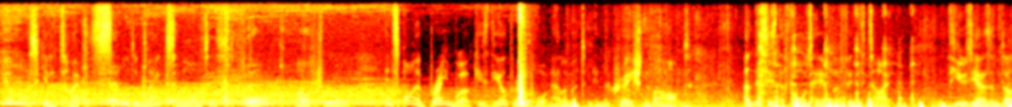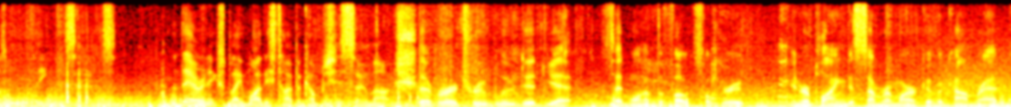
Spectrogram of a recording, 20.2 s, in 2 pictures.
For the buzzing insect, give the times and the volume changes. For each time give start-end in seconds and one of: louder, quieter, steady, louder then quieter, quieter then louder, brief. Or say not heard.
0.0-20.1 steady.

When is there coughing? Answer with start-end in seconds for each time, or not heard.
0.8-3.2, 7.5-9.2, 16.1-18.1.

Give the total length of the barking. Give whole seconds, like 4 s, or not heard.
not heard.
